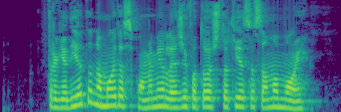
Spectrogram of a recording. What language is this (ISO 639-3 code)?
mkd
